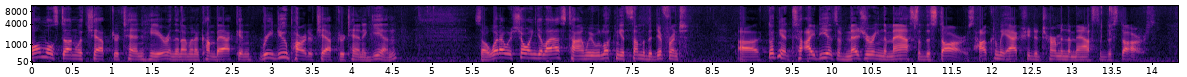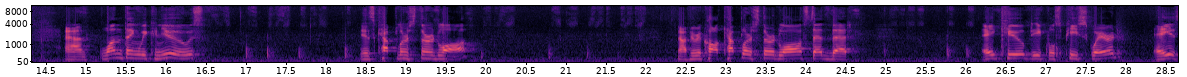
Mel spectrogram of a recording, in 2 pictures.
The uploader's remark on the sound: Live Class Lecture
